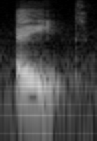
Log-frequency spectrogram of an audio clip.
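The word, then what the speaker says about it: eight (את): Its seven Hebrew words are balanced around this amazing word, the Aleph and the Tav, pronounced eight, as in the number eight.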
